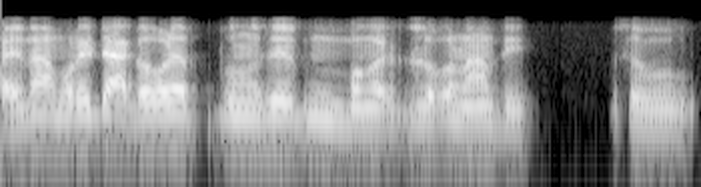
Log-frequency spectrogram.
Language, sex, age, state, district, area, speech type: Odia, male, 60+, Odisha, Sundergarh, urban, conversation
